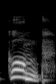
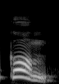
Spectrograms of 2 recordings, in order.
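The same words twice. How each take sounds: First: The final B sound is pronounced. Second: The final B sound is left silent. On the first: The speaker calls it wrong. "we don't say comb" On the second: The speaker calls it right. "We say comb. So the B will remain silent"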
